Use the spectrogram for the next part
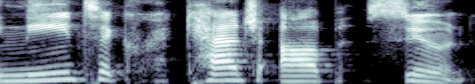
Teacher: I'm actually really dropping the D sound but I am pronouncing that t sound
